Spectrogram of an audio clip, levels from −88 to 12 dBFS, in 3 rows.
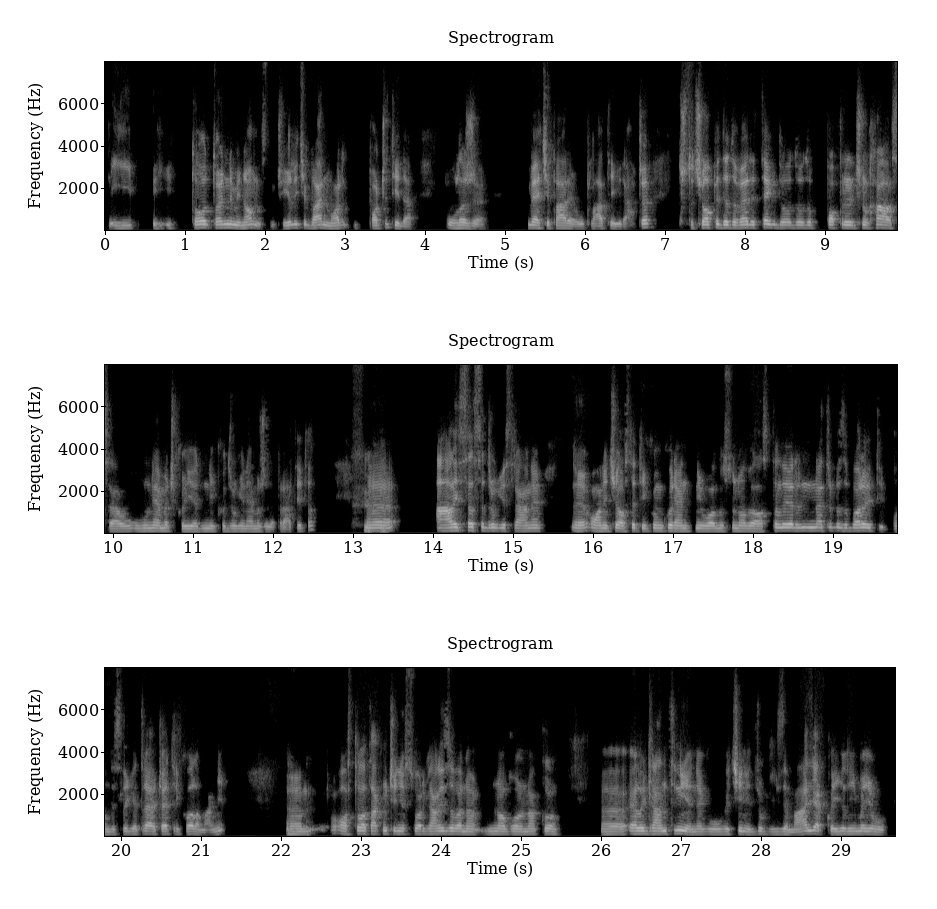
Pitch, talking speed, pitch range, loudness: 130 Hz, 165 wpm, 120-140 Hz, -28 LUFS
